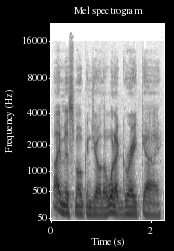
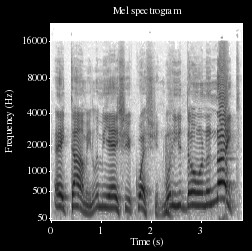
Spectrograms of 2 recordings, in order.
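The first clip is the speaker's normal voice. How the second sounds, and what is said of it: Put-on New Jersey East Coast accent. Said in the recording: “He was from New Jersey... East Coast guys' accent”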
